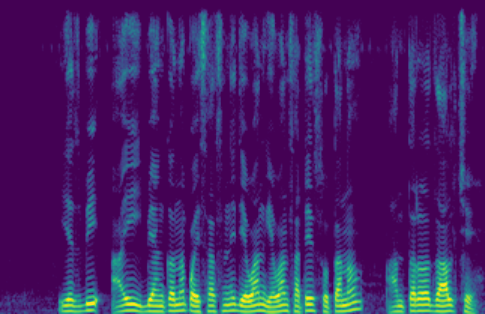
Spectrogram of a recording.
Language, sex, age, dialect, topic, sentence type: Marathi, male, 31-35, Northern Konkan, banking, statement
